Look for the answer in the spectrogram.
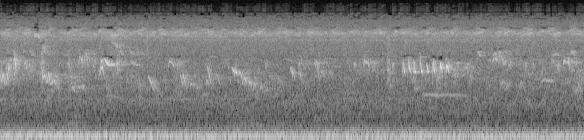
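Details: Birds chirping in a forest and neighborhood on a sunny summer day: short, bright chirps and twitters scattered throughout, over a steady low rumble in the background.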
